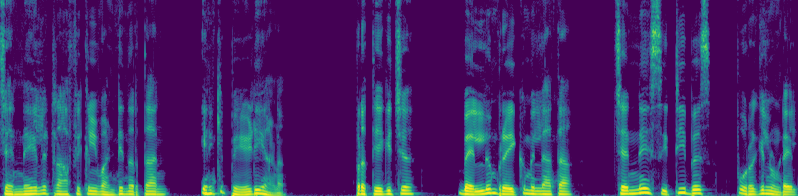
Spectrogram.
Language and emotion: Malayalam, fearful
